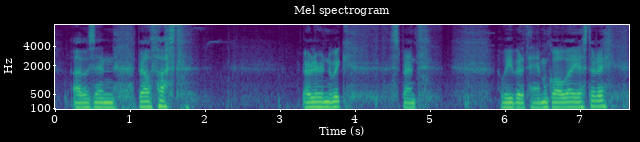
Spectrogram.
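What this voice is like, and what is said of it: Out of breath while speaking. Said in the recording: “Sorry if I'm sounding out of breath here. It's fucking hella steep.”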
